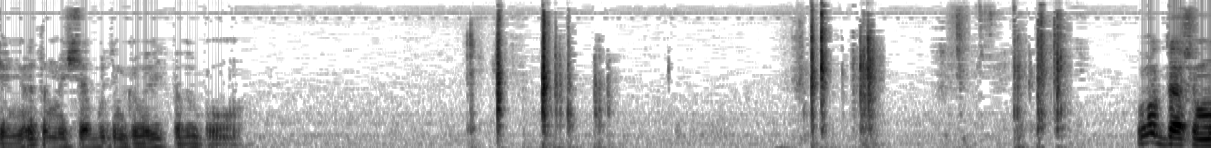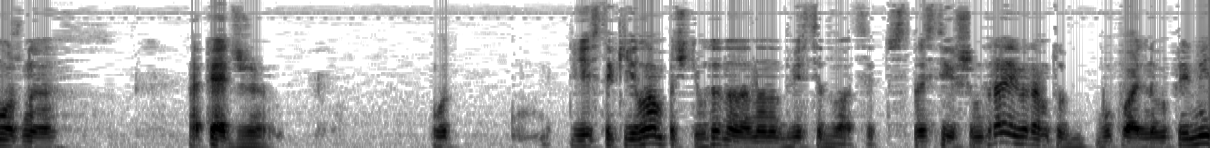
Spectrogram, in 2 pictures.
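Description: Small metal and plastic parts click and rattle as they are handled.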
